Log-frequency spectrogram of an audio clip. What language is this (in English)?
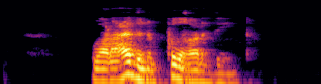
Kabyle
